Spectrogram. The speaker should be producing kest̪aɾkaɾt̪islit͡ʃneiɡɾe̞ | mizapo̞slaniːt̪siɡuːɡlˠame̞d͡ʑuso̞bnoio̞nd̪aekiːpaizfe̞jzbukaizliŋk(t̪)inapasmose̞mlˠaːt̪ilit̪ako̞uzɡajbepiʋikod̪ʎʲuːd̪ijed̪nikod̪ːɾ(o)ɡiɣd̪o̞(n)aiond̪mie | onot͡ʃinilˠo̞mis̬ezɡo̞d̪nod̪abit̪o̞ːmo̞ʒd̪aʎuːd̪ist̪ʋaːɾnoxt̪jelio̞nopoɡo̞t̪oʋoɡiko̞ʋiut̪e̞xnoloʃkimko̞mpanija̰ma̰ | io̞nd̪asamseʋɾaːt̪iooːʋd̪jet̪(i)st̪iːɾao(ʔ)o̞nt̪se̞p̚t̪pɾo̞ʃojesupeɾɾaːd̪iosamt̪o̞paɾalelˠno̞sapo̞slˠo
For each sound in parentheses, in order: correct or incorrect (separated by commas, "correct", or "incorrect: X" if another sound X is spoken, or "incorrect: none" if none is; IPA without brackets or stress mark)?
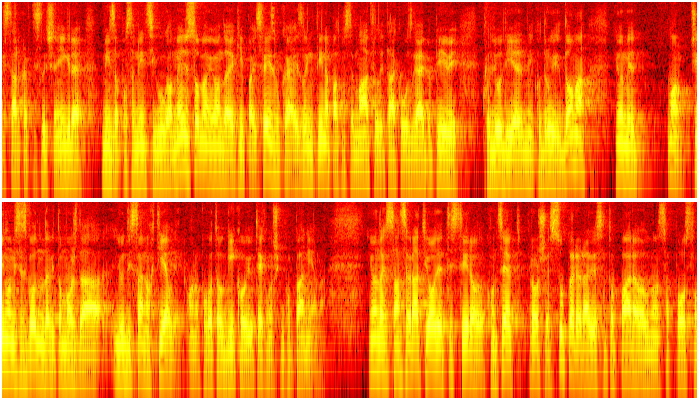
correct, incorrect: u, incorrect: m, incorrect: e, incorrect: k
